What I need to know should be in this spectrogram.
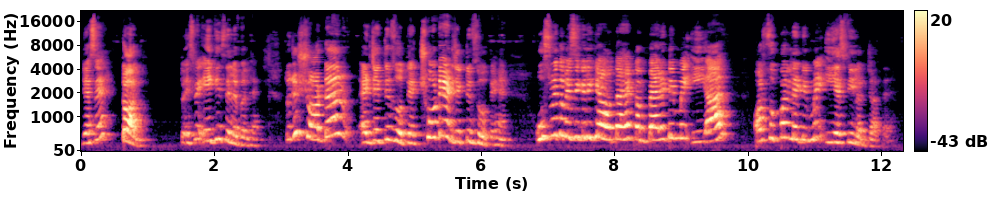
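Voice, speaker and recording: A high, light-voiced woman with an Indian accent gives a patient grammar lesson, walking through each rule step by step. She checks in with the listener often and slows right down on example words. The sound is roomy, with the mic set a little way off. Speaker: English grammar teacher. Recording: roomy, mic some distance away.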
